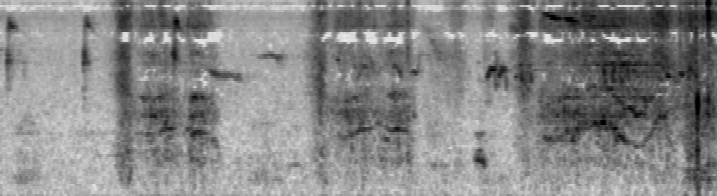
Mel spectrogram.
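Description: Faint birds singing in short chirping phrases every second or two, over near silence.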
